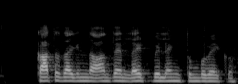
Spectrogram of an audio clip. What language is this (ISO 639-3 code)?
kan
